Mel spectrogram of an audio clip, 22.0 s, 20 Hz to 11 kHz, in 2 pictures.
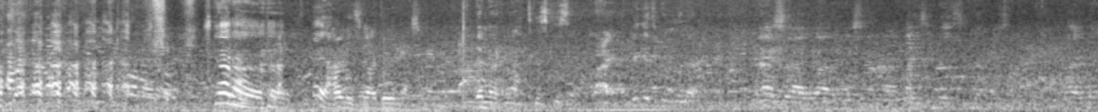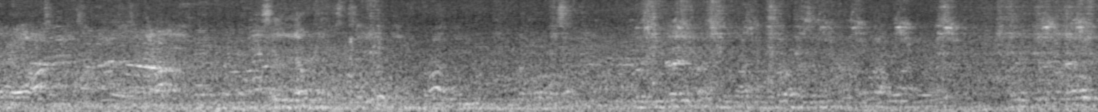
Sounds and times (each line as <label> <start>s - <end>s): bustling, colourful, friendly flea market 0.0s - 21.9s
